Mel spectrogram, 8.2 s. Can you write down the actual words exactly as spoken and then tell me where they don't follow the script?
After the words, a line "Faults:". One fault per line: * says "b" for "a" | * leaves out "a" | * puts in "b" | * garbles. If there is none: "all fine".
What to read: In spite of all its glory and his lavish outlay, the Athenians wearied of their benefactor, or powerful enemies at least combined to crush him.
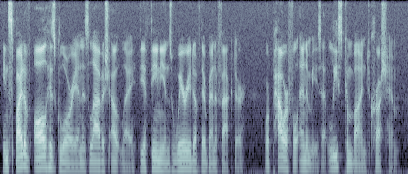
In spite of all his glory and his lavish outlay, the Athenians wearied of their benefactor, or powerful enemies at least combined to crush him.
Faults:
* says "his" for "its"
